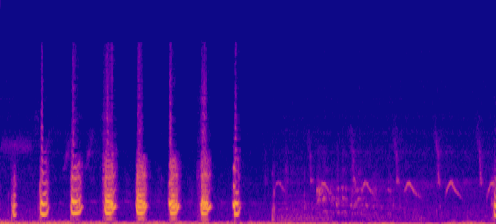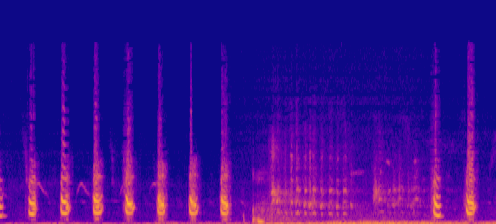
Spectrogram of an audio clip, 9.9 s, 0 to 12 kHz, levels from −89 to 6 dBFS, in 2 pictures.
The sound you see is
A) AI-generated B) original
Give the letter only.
A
